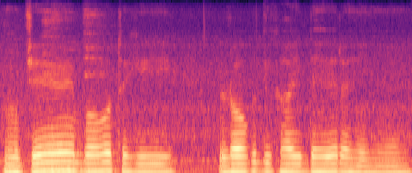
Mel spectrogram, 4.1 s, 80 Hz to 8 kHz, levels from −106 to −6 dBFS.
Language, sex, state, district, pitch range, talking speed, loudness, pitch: Hindi, male, Chandigarh, Chandigarh, 125-135 Hz, 115 wpm, -14 LUFS, 130 Hz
